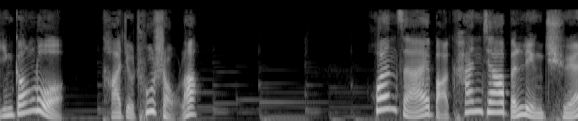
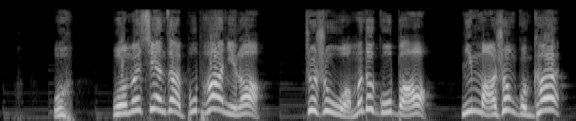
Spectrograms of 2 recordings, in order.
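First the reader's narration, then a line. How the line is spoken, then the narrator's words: Brave shout. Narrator (Chinese): 欢仔做了个深呼吸，鼓起勇气喊道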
